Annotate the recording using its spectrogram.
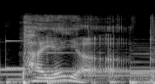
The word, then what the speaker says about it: paella: That's the correct way to say it, by the way. – It's not paella. – Paella? No, paella. – I like paella. – Yeah, it's like three different vowel sounds all in the same time.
